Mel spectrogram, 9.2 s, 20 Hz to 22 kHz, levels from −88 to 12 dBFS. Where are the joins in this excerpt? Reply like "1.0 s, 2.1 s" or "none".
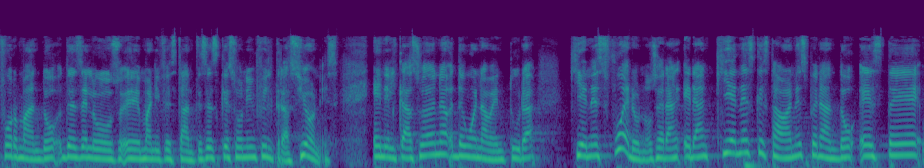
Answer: none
